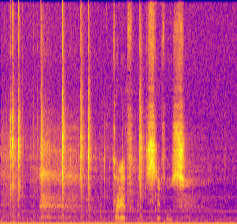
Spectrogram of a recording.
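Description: A lockpick scrapes and clicks inside a metal lock.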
